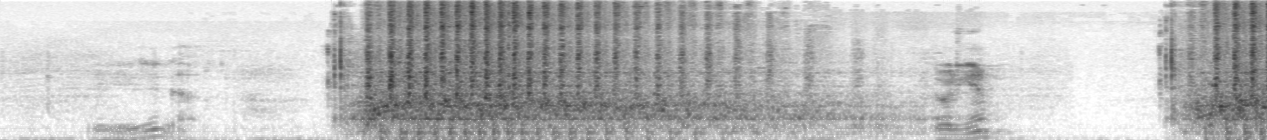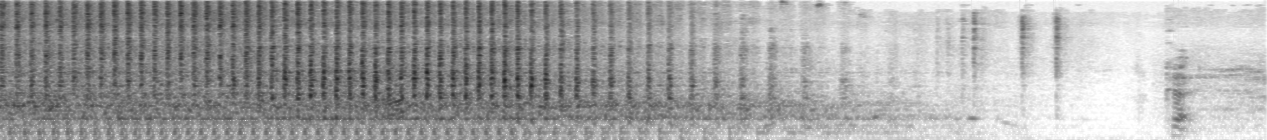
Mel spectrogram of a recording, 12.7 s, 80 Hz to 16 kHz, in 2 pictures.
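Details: Early-1980s Yamaha G1 two-stroke golf cart, barn find with questionable fuel system: two long bursts of steady, fast cranking with no firing or catch; cranks but will not start.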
